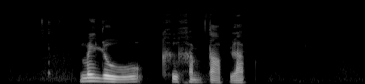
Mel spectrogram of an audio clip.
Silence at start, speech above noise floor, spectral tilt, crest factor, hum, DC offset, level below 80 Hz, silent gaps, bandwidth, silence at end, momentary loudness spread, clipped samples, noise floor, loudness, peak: 0.8 s; 46 dB; -8 dB/octave; 20 dB; none; under 0.1%; -62 dBFS; none; 11 kHz; 1.2 s; 13 LU; under 0.1%; -70 dBFS; -26 LUFS; -8 dBFS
